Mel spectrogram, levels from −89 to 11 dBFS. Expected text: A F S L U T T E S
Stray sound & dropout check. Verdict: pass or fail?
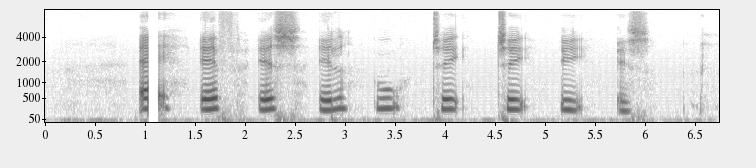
fail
